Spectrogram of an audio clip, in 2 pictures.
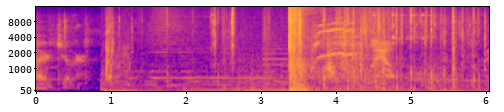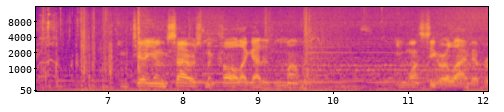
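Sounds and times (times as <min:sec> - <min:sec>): sustained music: 0:00.0 - 0:12.0
horse whinnying: 0:03.5 - 0:05.0, 0:05.8 - 0:06.6.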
